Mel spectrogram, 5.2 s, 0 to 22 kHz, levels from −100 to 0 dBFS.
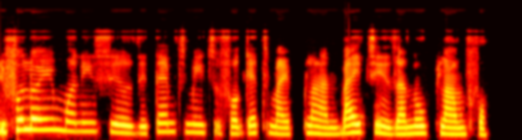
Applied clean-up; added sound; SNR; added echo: none; none; none; none.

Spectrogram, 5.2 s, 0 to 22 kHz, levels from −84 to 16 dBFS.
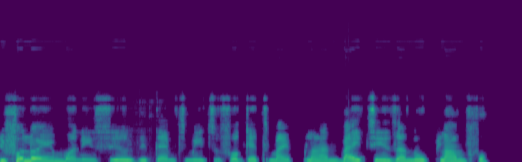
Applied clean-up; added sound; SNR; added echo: neural mask model DeepFilterNet 3.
